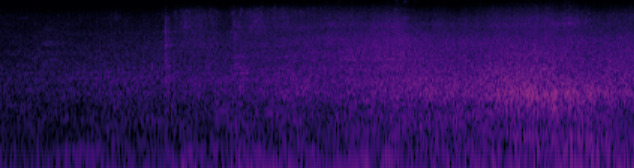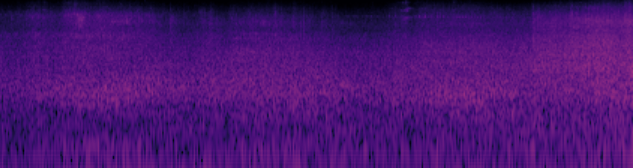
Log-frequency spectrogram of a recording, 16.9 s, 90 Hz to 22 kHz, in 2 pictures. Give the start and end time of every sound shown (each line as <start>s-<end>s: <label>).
0.0s-2.9s: car engine idling
0.0s-16.9s: car
2.9s-7.5s: car engine accelerating
4.8s-16.9s: car wheels rolling
8.4s-11.1s: car engine accelerating
16.0s-16.9s: motorcycle
16.0s-16.9s: motorcycle engine accelerating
